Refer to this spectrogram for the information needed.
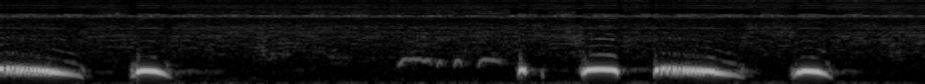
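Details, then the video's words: Lure call of a spotted dove for trapping: a long descending coo followed by short arched coos, pattern repeated after a pause, with faint high whistled notes between phrases. "The Sound Of Spotted Dove Bird"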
